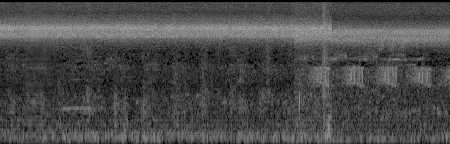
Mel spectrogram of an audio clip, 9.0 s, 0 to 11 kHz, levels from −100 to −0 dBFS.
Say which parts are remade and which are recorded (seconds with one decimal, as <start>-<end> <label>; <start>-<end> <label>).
0.0-0.5 recorded; 0.5-1.1 remade; 1.1-9.0 recorded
